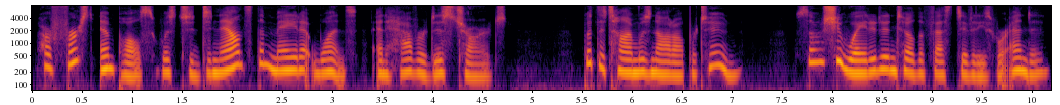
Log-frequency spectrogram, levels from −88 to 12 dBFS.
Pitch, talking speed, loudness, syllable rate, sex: 210 Hz, 165 wpm, -20 LUFS, 5.1 syllables/s, female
